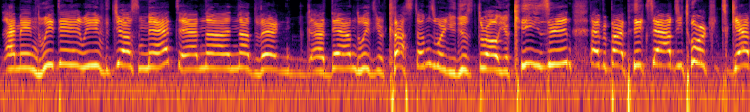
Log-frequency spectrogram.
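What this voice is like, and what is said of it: Put-on foreign villain accent. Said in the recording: “He sounds like a furner. ... You can tell by my accent, I'm a bad guy”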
